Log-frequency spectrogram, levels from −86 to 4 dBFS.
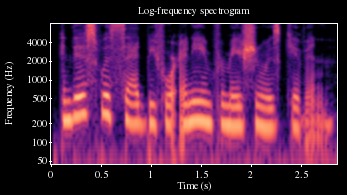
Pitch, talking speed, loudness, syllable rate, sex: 210 Hz, 190 wpm, -15 LUFS, 6.0 syllables/s, female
